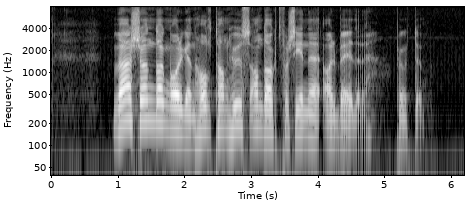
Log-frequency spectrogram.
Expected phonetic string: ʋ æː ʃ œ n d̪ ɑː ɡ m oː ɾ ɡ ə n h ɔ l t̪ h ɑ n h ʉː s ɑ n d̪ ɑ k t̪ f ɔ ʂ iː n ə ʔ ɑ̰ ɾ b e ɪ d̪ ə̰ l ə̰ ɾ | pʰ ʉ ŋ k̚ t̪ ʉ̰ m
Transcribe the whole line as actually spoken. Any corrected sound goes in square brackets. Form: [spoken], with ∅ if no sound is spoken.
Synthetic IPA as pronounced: ʋ æː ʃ œ n d̪ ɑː ɡ m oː ɾ ɡ ə n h ɔ l t̪ h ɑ n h ʉː s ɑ n d̪ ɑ k t̪ f ɔ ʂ iː n ə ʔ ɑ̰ ɾ b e ɪ d̪ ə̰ [ɾ] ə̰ [∅] | pʰ ʉ ŋ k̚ t̪ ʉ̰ m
